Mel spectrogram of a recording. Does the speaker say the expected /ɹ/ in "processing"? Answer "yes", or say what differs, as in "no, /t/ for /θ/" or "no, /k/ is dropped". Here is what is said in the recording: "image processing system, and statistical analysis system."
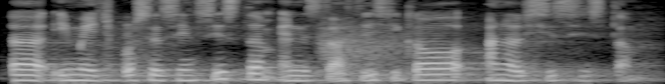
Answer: yes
